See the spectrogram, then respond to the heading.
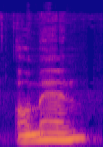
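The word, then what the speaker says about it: אוֹמֵן: palabras distintas por ejemplo omén omen quiere decir tutor educador nodriza sí tutor educador nodriza todas las palabras hebreas cuando no tienen tilde o no están acentuadas se acentúan en la última sílaba entonces omén omén quiere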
